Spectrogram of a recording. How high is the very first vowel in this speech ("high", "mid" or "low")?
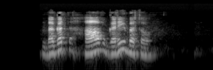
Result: mid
